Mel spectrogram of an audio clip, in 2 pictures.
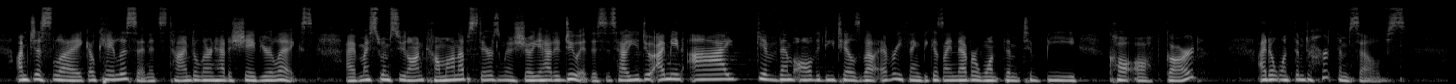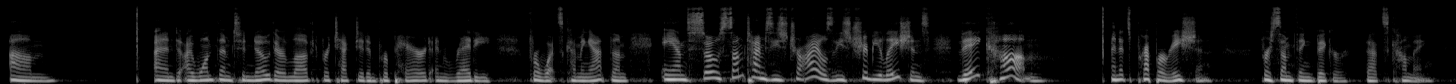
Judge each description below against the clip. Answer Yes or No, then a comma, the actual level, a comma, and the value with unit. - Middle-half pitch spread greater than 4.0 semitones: No, average, 2.9 semitones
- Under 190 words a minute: No, fast, 205 wpm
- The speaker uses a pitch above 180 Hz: Yes, high, 190 Hz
